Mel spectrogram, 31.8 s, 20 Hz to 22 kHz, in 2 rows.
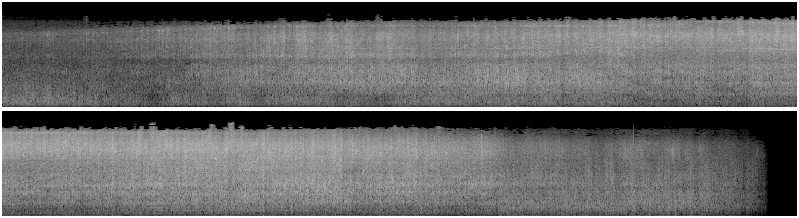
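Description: Two Class 31 diesel locomotives, with English Electric V12 engines, working a train past at close range. The engine noise builds steadily as they approach, is loudest about two-thirds of the way through, then eases as they run away.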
